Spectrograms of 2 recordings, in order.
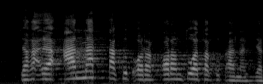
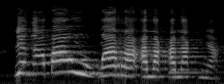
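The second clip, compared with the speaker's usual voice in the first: loud, higher, driving sermon voice; preaching at full force; 6 semitones higher, 10 dB louder than usual. Acted. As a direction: thunder the warning at the congregation. Preaching climax to congregation.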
